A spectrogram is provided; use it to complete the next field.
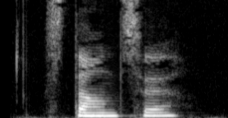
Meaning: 1. station 2. office, exchange 3. yard 4. power plant
- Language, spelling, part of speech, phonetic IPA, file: Russian, станция, noun, [ˈstant͡sɨjə], Ru-станция.ogg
